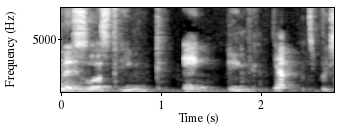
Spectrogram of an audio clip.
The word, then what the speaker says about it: Ng: Ing.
